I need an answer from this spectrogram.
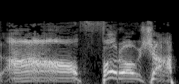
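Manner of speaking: high, sarcastic "oh, Photoshop"; shrill mock scoff at a clear photo; mocking skeptic.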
